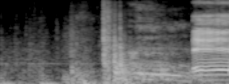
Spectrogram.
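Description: A wooden pallet crashes down.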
